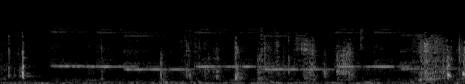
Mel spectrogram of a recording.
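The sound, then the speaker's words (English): A doorbell on the Via della Conciliazione rings with a steady, sustained tone for several seconds, broken by clicks and rattling bursts, with no one talking. “Ah, that looks like the bell.”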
